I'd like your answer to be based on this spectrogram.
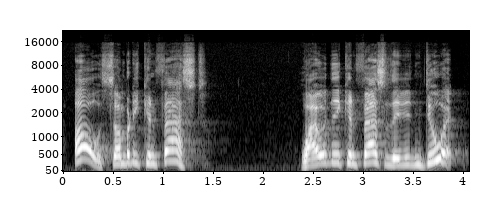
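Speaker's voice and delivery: a credulous juror taking it at face value; naive juror. Retold or imitated.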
